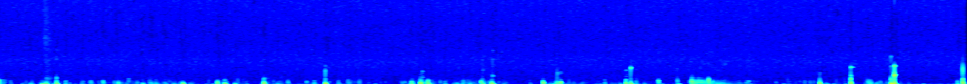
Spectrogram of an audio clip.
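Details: Returning stomach growl: frequent low gurgles and rumbling pops as gas and fluid move through the gut; active bowel sounds (borborygmi).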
